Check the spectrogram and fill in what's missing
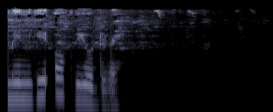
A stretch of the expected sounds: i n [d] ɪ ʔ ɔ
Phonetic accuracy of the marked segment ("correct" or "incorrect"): incorrect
